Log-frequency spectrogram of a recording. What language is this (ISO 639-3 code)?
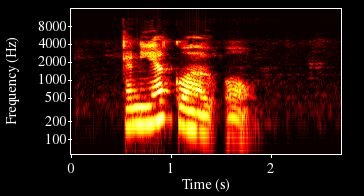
dru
